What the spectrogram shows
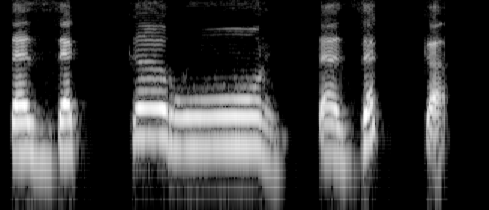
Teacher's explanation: تا کو ہم نے باریک پڑھا، زال کو ہم نے باریک پڑھا، را کو ہم نے ڈبل پڑھنا ہے. زال کاف زبر زک، کاف زبر کا، زکا. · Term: تشدید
